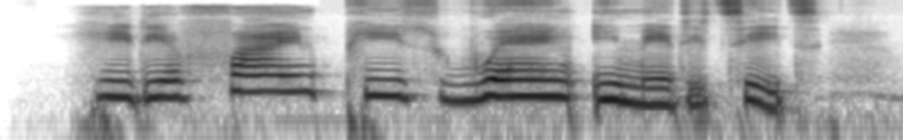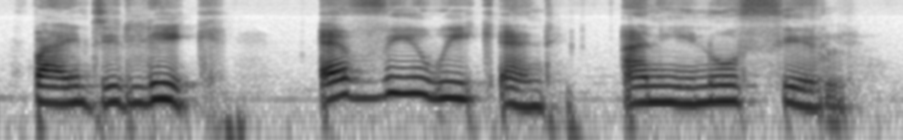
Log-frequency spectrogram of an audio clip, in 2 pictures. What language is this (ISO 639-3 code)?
pcm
